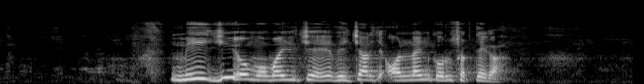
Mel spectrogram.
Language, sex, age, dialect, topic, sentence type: Marathi, male, 36-40, Standard Marathi, banking, question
